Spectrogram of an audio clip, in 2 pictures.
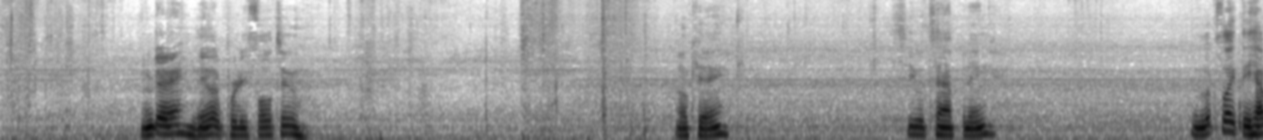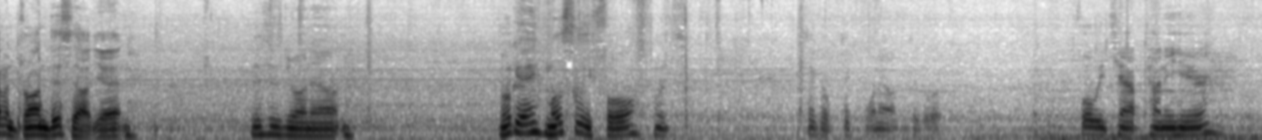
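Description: Honeybees buzz softly close by.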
